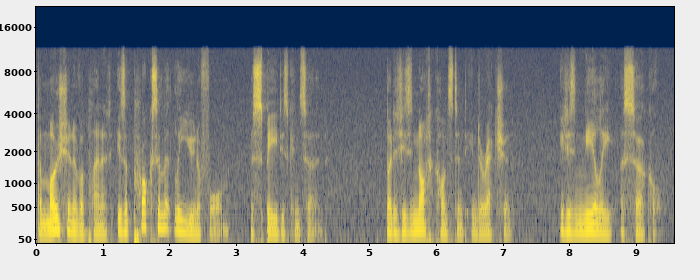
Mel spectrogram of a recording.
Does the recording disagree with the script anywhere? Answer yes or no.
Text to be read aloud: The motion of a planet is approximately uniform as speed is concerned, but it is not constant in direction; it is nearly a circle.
no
